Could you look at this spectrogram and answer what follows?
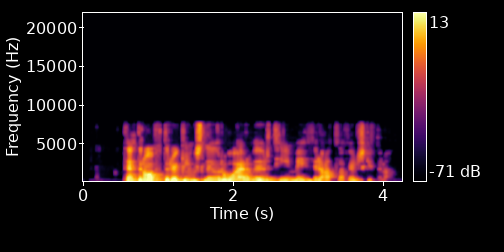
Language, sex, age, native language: Icelandic, female, 20-29, Icelandic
